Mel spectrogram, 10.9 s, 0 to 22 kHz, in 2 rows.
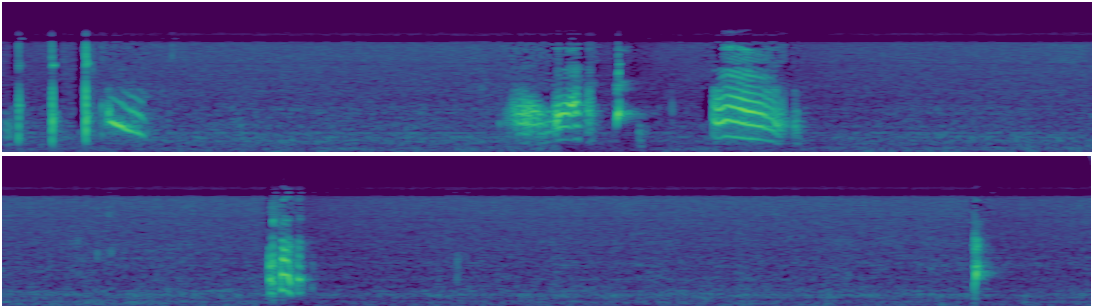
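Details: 4-month-old infant with hiccups; burping did not help and he refused milk. Brief sharp voiced catches a few seconds apart with small fussing sounds between, in a quiet room.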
